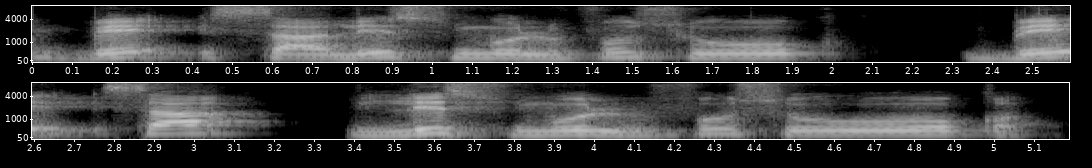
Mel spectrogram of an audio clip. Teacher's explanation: تو یہ جو لام ہے لام کو سین کے ساتھ ملائیں گے، بعد میں جو حمزہ پڑھا ہے الف پڑھا ہے، اسم الفسوق یا اسم الفسوق نہیں پڑھیں گے بلکہ لام کے ساتھ ملا کے پڑھیں گے، بے سا لسم الفسوق، بے سا لسم الفسوق۔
